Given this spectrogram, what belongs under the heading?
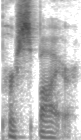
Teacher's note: the word has two syllables and the stress is on that second syllable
